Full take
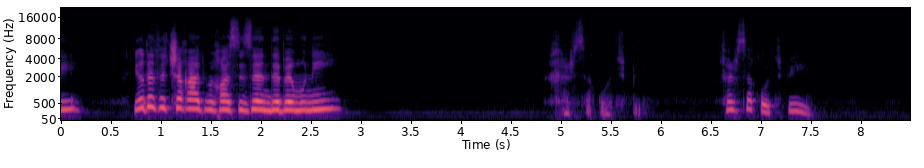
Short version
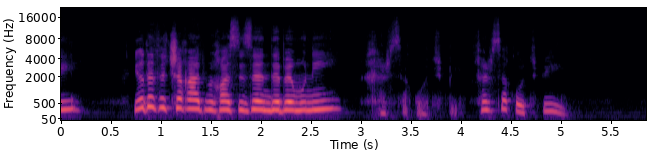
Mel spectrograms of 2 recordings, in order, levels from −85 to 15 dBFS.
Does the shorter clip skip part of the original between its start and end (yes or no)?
yes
